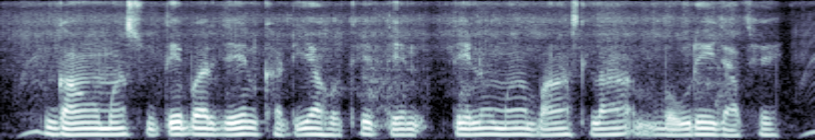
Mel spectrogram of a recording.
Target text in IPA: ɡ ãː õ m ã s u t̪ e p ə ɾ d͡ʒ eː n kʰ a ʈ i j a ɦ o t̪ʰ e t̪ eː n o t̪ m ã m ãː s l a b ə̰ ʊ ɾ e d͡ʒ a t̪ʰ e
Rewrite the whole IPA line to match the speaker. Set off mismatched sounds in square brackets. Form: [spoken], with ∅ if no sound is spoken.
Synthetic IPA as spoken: ɡ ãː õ m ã s u t̪ e p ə ɾ d͡ʒ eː n kʰ [ə] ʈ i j a ɦ o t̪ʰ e t̪ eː n o [∅] m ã [b] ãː s l a b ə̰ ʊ ɾ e d͡ʒ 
